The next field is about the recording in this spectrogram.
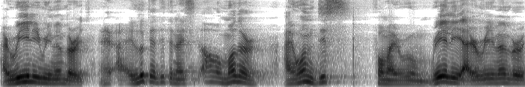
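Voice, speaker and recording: Fairly quick and fairly high-pitched, a man with a French accent talks with ordinary pitch variation and big swings in loudness. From Belgium, Brussels. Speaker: convert to Islam. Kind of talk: interview testimony. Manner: halting.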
